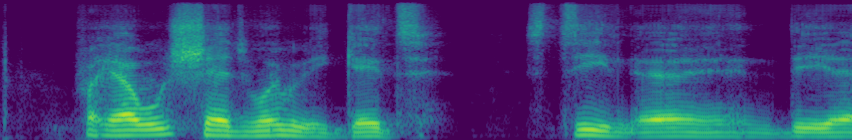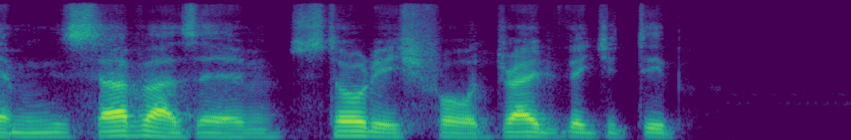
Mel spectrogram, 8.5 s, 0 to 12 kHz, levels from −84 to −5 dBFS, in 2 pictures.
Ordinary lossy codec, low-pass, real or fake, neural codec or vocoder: Opus, 64 kbps; 10.8 kHz; fake; codec, 16 kHz in and 24 kHz out, 0.6 kbps, FocalCodec, streaming, 4096 codes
